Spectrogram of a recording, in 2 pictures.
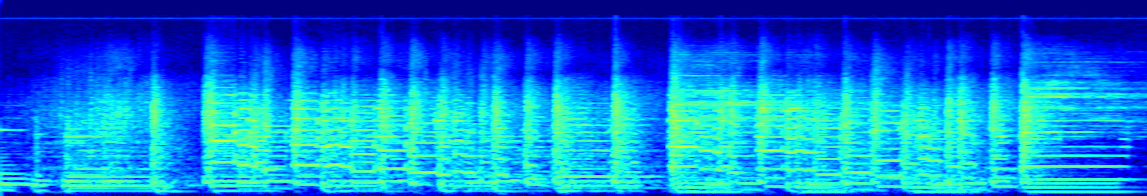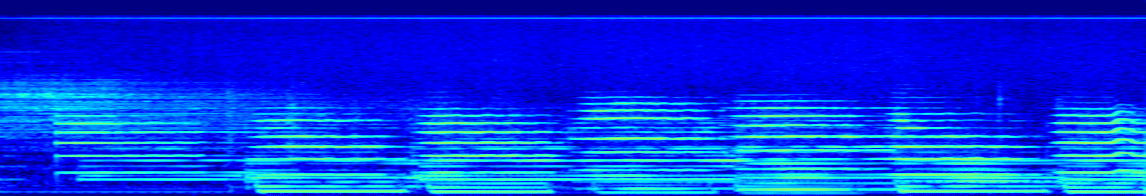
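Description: Rock band playing an instrumental on electric guitar and organ with drums: a fast, busy passage, then from about eight seconds in slower long held notes with vibrato over a deep bass.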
